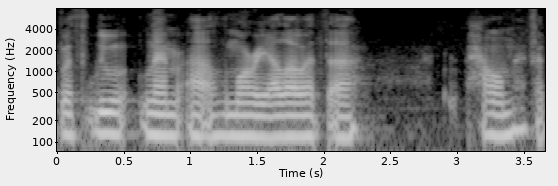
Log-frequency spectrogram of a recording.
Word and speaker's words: Lamoriello: to bring in a big name, like with Lamoriello at the helm, if I pronounce his name right. I forget. Is it Lamoriello?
